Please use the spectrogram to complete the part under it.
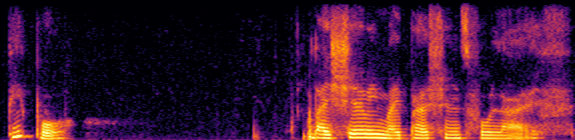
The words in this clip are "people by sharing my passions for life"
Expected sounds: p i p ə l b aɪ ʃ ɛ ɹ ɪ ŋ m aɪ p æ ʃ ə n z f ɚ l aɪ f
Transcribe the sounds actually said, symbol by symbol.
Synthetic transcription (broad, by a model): p i p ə l b aɪ ʃ ɛ ɹ ɪ ŋ m aɪ p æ ʃ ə n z f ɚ l aɪ f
